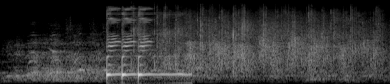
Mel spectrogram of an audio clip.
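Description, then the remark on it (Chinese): An audience breaks into applause, a dense wash of clapping that swells after a brief opening and carries on steadily, with some laughter and chatter mixed into the crowd noise. “我相信鼓掌的你们和我一样困惑，我也不知道，有可能是我们班选班委那天大家都喝了不少吧。”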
